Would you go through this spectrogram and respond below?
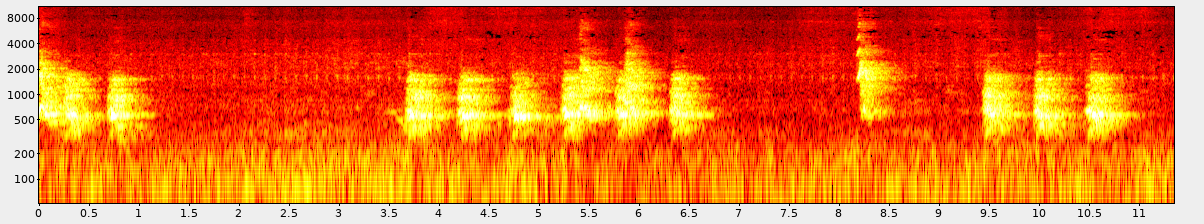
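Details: German Shepherd pups at Zondiram Kennel bark in short bursts, mostly in pairs and triplets separated by brief pauses, with a faint background hum.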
